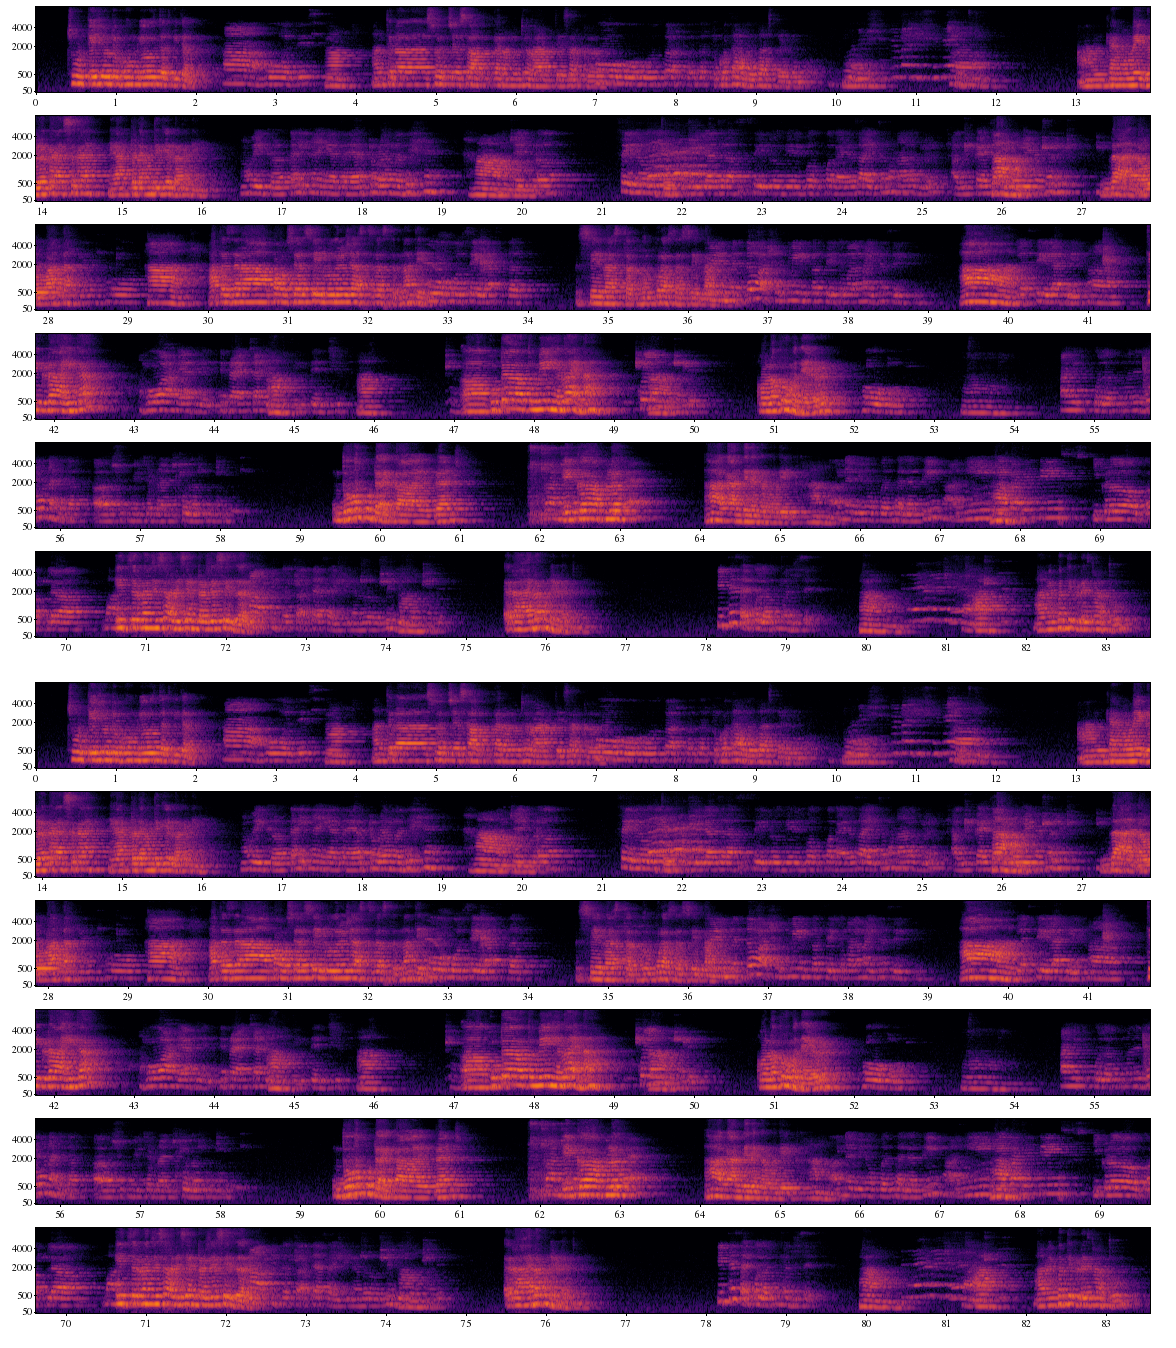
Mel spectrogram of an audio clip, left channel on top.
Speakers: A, on the left; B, on the left.
A: छोटे छोटे भोंगे होतात की त्यात,
B: हा हो
A: <inaudible>
B: तेच की
A: हा आणि त्याला स्वच्छ साफ करून ठेवा लाग ते सारखं
B: हो हो हो सारखं सारखं बघाय
A: चालूच
B: लागतं
A: असतंय
B: त्या ला
A: बाई
B: हो
A: हम्म
B: हो
A: हम्म
B: हा
A: तेच की. आणि म काय मग वेगळं काय असं काय हे आठवड्यामध्ये केला का नाही.
B: ह वेगळं काही नाही आता या आठवड्यामध्ये,
A: हा
B: आमच्या इकडं सेल वगैरे
A: ते
B: लागलेला, जर असं सेल वगैरे ब बघायला जायचं म्हणाला लागलोय अजून काय
A: हा
B: जायला
A: हा
B: होईना ना झालय
A: जायला
B: लहान मुलांच्या
A: हो आता
B: मध्ये हो
A: हा हा आता जरा पावसाळयात सेल वगैरे जास्त जास्त असत ना. ते.
B: हो हो सेल असतात
A: सेल असतात
B: हा
A: भरपूर असतात
B: सेल
A: लागलेले
B: म्हणज तो अशोक मिलच असेल तुम्हाला माहित असेल कि,
A: हा हा.
B: असेल आहे हा.
A: तिकडं आहे का?
B: हो आहे आहे ती ब्रँच आहे
A: हा
B: किती त्यांची
A: हा
B: हा
A: अ कुठे तुम्ही हेलाय ना?
B: कोल्हापूरमध्ये
A: अ कोल्हापूरमध्येध्ये आहे होय.
B: हो हो
A: हम
B: आहे की कोल्हापूरमध्ये दोन आहेत शुकमिलच्या ब्रांच कोल्हापूरमध्ये.
A: दोन फुट आहेतय ब्रांच
B: गांधीनगरमध्ये
A: एक आपलं
B: एक आहे
A: हा गांधीनगरमध्ये. हां, हां.
B: नवीन ओपन झाल्या ती आणि
A: हां,
B: एक आहे ती इकड आपल्या वा
A: इचलकरंजी साडी सेंटरच्या शेजारी.
B: हा तिथं त्या साईडला बरोबर बिंदू
A: हां,
B: चौक
A: हां.
B: मध्ये
A: राहायला कोण येणार तुम्ही?
B: तिथेच आहे कोल्हापूरमध्येच आहे.
A: हां हां हां
B: हा
A: आ आम्ही पण तिकडेच राहतो.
